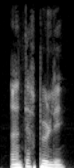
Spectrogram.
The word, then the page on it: interpeller: France, Paris; /ɛ̃.tɛʁ.pə.le/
